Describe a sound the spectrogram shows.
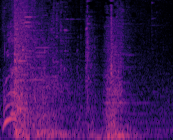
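An axe strikes stone with a sharp clang.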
